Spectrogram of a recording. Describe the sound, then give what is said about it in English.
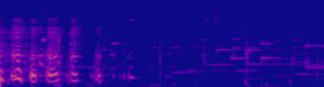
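A mobile phone ringtone plays a thin, melodic electronic tune of steady beeping tones, fairly quiet and continuing for over a second after a short, loud burst of sound at the start. “No, that was my other phone.”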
